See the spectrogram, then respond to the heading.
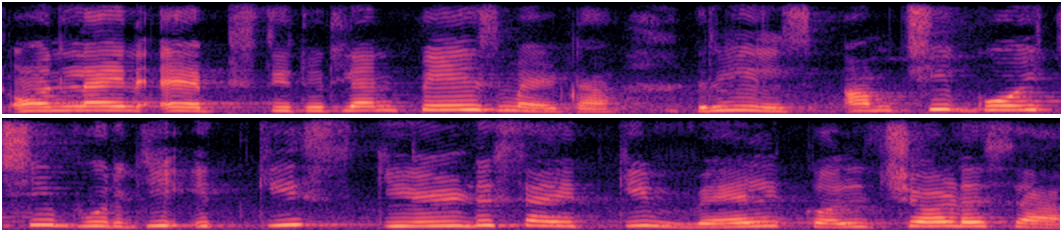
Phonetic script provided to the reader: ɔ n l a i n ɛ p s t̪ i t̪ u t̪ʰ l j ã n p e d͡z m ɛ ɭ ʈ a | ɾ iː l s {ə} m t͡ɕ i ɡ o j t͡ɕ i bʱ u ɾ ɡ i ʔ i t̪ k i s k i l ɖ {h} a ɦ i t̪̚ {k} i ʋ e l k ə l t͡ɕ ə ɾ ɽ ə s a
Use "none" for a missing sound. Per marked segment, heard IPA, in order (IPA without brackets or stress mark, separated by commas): a, s, k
